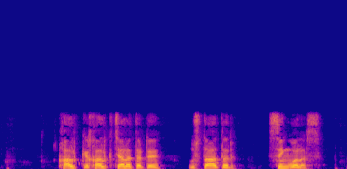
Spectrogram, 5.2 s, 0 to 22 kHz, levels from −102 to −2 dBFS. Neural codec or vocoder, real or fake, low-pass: none; real; 7.2 kHz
